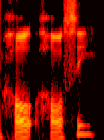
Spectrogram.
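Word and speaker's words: Hulce: What my first note was how do you pronounce this guy's name? Holsey? Hulse. I think it's just Hulse. Hulse.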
